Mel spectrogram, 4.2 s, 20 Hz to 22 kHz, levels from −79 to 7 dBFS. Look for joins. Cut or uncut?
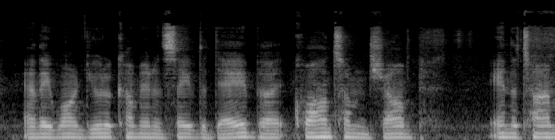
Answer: cut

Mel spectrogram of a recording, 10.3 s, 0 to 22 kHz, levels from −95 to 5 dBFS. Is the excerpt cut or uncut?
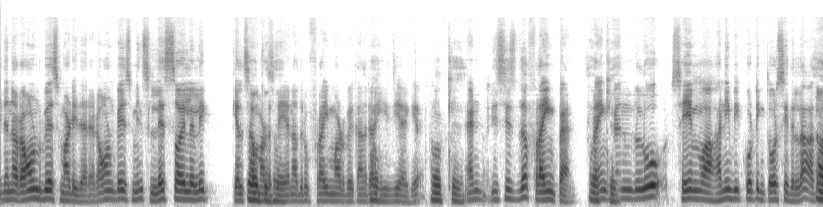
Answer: uncut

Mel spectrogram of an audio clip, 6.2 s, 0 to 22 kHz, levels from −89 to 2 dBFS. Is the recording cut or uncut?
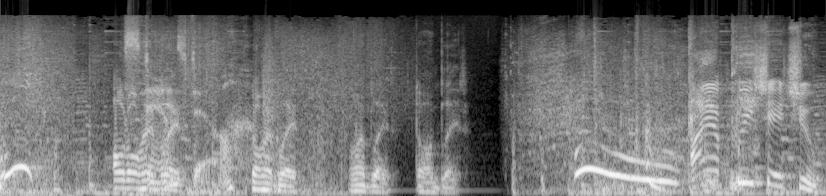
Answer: uncut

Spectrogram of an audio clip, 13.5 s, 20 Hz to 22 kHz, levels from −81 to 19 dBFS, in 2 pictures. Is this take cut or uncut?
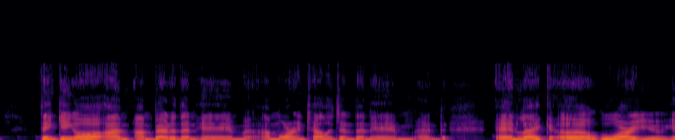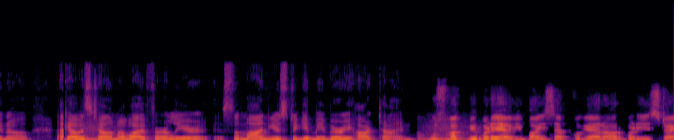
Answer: cut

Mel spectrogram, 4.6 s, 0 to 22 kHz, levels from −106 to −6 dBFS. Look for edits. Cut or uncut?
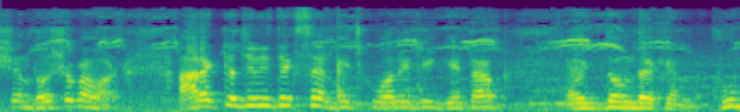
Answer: cut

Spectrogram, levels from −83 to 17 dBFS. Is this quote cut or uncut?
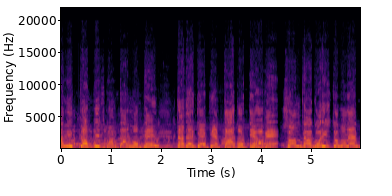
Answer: cut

